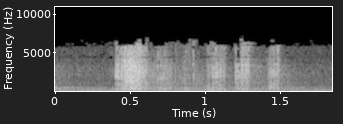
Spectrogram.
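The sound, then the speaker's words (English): Fabric tears in a few short ripping bursts as the lining of a raincoat is pulled apart, the first burst loudest and the rest quieter, with no voices. “Yeah, try ripping the lining, Sergeant.”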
